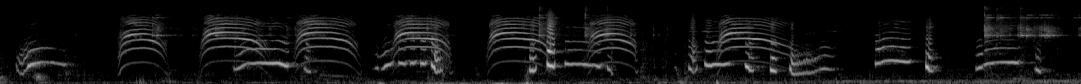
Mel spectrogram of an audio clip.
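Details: Kittens playing on grass call in quick runs of arched, high-pitched meows, each rising then falling, often two or three close together, with brief scuffling noise near the end.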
